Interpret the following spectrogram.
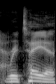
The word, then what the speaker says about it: Rehtaeh: few times cuz it took me a while Reta so it's Heather spelled backwards but you you'll see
